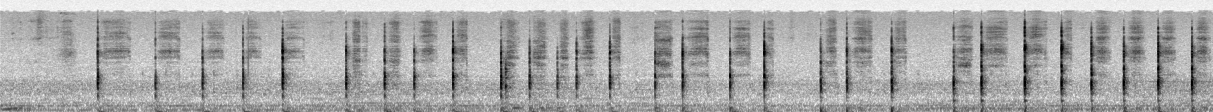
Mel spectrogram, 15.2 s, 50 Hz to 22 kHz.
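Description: A green chalk stick is dabbed and scratched in short leaf strokes on a flat, solid chalkboard in a wooden frame resting on a table. About 29 quiet, crisp taps land at a steady pace, each a brief dry tick with a bright scratchy edge that dies away almost instantly. A low, steady hum sits underneath.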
